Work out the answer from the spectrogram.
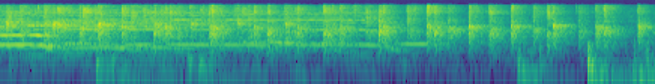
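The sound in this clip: Audience applause for a comedian at an open mic comedy night, steady clapping with a voice over it early on, the claps turning sharper and more scattered toward the end.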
